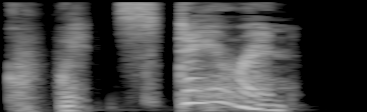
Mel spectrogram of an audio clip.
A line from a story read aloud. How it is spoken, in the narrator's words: she hissed finally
